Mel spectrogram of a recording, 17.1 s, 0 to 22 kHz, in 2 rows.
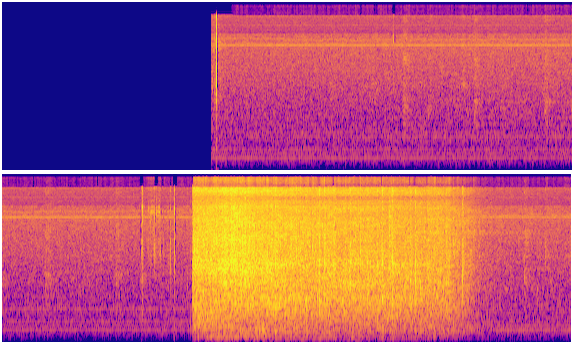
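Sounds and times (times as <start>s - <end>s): steady electric hum: 3.2s - 17.0s
model train rattling on metal track: 11.4s - 15.9s.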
